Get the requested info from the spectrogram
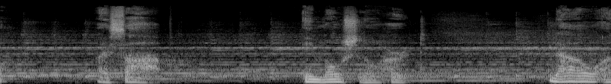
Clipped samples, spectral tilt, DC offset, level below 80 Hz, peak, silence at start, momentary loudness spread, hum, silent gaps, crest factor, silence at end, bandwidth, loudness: under 0.1%; -4 dB/octave; under 0.1%; -58 dBFS; -6 dBFS; 0 s; 13 LU; none; none; 20 dB; 0 s; 17 kHz; -25 LUFS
